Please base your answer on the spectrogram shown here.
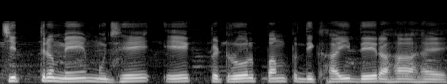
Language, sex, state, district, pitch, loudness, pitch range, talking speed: Hindi, male, Madhya Pradesh, Katni, 135 Hz, -16 LUFS, 125-145 Hz, 135 wpm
